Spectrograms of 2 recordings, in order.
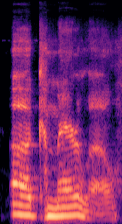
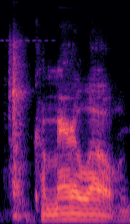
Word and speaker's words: Camerlo: Camerlo. So like Camaro, but with an L. Camerlo.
